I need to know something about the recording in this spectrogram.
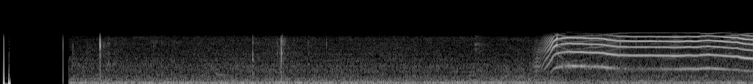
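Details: Captive bullfrog in its tank screaming because it feels threatened during tank cleaning; steady background hiss for about five seconds, then a sudden loud, sustained, harmonic scream starting at about 5.5 seconds and holding level to the end.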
